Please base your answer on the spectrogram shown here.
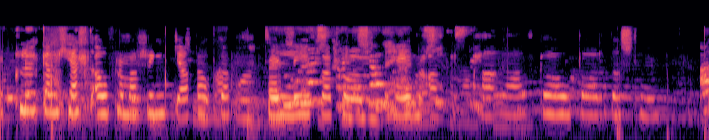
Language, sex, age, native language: Icelandic, other, 18-19, Icelandic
